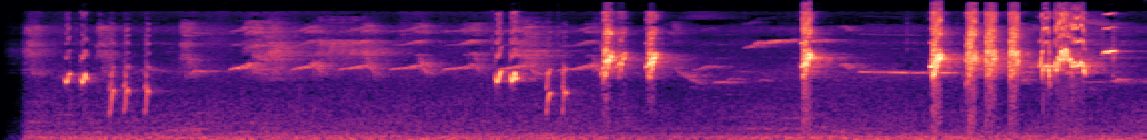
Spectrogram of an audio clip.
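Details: Oriental magpie-robin song used to provoke rival birds into fighting mood: scattered high chirps, whistles and sharp notes, sparse at first, then denser bursts of varied phrases in the second half.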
